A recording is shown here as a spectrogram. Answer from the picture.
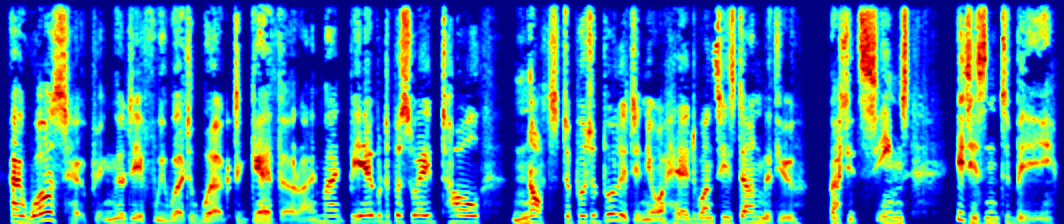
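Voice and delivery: lightly voiced stern elf captain; a hint of a cool interrogator. Zenthi voiced by narrator.

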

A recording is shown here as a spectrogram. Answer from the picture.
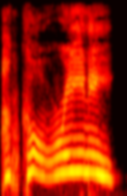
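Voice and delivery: high, urgent plea; desperate high appeal; pleading. A narrator's reading. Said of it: "he pleaded".

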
